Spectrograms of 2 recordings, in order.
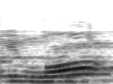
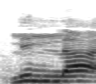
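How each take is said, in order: First: The double L is heavy and thick. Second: The double L is light and thin. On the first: The speaker calls it wrong. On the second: The speaker calls it right.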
